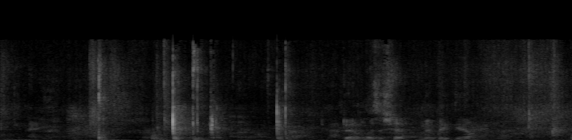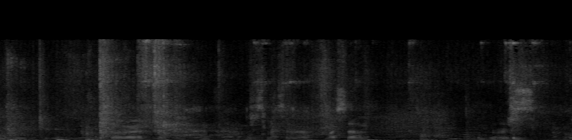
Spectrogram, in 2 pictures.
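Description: Game pieces knock lightly on a table.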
